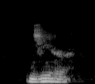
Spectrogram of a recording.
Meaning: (noun) A mocking remark or reflection; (verb) 1. To utter sarcastic or mocking comments; to speak with mockery or derision; to use taunting language 2. To mock; treat with mockery; to taunt
- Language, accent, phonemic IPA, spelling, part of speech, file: English, Southern England, /d͡ʒɪə/, jeer, noun / verb, LL-Q1860 (eng)-jeer.wav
